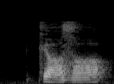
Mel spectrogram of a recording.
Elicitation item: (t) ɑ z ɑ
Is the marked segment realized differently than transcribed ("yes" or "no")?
yes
